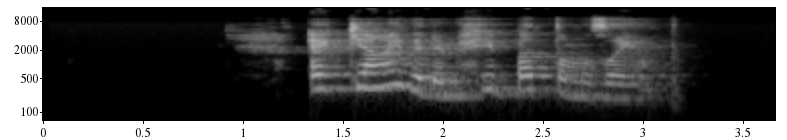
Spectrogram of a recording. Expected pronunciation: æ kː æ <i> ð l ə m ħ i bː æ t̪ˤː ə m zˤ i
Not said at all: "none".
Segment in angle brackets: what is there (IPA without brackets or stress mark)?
i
